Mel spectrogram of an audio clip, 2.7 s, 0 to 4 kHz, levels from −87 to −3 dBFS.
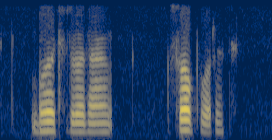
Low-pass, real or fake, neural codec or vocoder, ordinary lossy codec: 3.6 kHz; real; none; Opus, 64 kbps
